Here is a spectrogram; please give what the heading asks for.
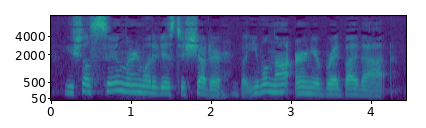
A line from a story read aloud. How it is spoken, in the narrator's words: The father sighed, and answered him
